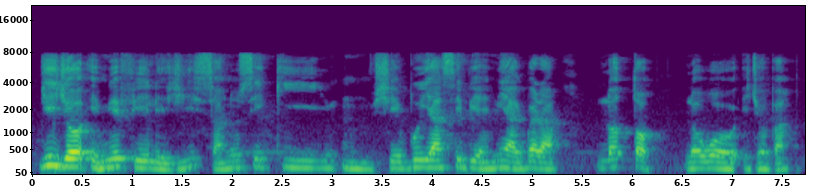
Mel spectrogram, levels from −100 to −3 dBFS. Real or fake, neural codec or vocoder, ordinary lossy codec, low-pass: real; none; none; none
